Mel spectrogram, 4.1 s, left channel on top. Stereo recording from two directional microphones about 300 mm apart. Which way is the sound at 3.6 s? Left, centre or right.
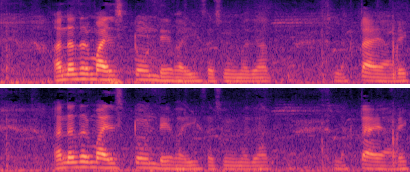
Centre.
